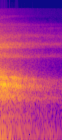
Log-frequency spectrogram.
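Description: A single deep exhale, a breathy sigh close to the mic that starts strong and fades away over about a second, during a neck recovery breathing exercise.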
